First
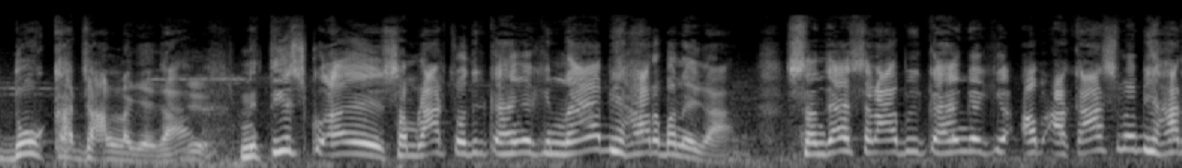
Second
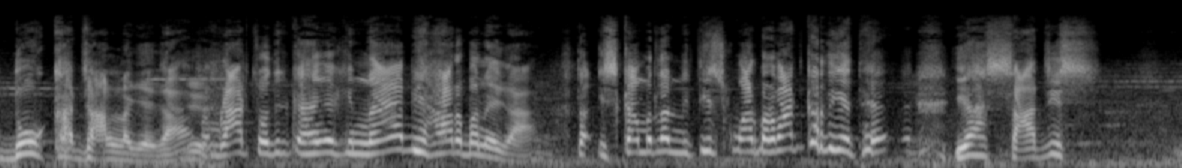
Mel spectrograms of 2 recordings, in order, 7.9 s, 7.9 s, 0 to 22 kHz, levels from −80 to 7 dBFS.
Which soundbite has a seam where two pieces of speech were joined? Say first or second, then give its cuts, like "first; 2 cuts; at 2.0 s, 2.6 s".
second; 3 cuts; at 1.5 s, 3.6 s, 6.2 s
